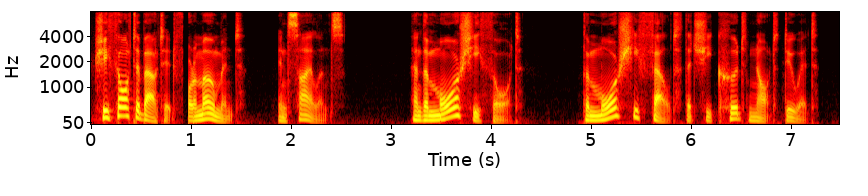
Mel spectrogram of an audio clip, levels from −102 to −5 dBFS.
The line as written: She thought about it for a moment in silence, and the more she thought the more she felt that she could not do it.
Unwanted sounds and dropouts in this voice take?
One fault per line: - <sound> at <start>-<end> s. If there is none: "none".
- dropout at 0.9-1.0 s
